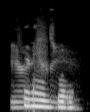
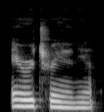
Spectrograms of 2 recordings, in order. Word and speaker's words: Eritrean: How do you pronounce it? Eritrean. Eritrean, yeah.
